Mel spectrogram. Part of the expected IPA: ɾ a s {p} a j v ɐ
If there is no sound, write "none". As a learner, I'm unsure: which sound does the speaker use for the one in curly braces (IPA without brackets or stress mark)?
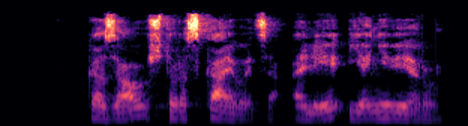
k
